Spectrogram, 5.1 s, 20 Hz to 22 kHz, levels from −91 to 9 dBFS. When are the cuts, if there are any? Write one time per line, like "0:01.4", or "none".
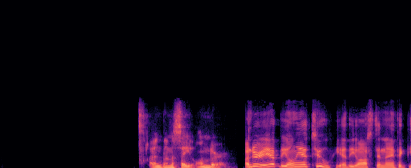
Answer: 0:03.0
